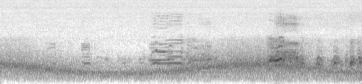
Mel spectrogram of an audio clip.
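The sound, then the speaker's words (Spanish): Several hens cluck and murmur in short harmonic bursts in a henhouse over a steady background hum, with a louder squawk near the end, moderately loud. “Lo llevó a su casa y lo metió en el gallinero. Allí creció junto a las gallinas, los patos y los pavos.”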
